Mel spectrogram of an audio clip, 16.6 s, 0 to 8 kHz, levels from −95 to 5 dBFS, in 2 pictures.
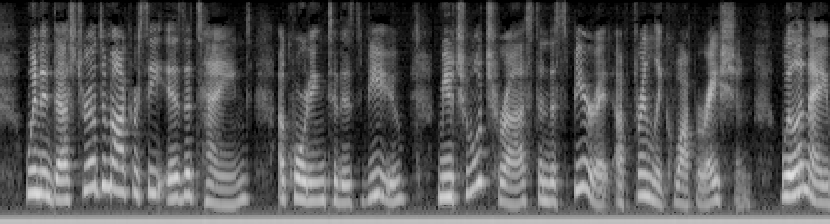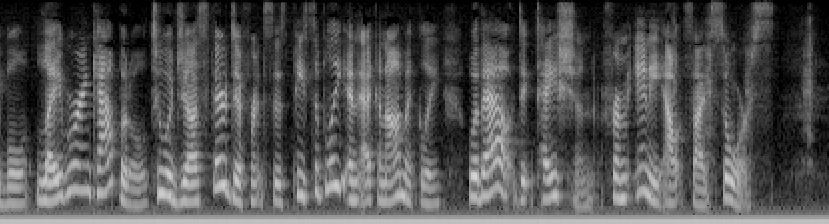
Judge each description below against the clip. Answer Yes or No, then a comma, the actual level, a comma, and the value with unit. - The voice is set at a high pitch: Yes, high, 230 Hz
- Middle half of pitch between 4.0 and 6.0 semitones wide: Yes, average, 5.2 semitones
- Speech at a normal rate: No, slow, 125 wpm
